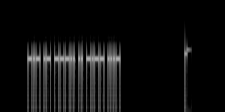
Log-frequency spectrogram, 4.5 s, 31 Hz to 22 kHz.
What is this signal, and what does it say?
Morse code, heard as a keyed tone, about 44 wpm, 700 Hz. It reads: KA8IYV
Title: USA Call Signs 45wpm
